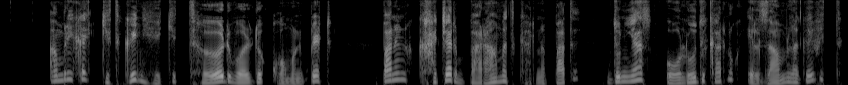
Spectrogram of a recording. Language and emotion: Kashmiri, disgusted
